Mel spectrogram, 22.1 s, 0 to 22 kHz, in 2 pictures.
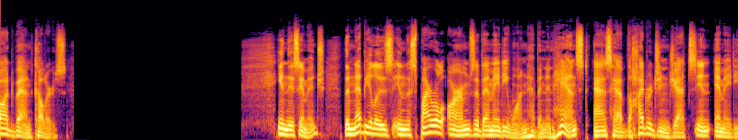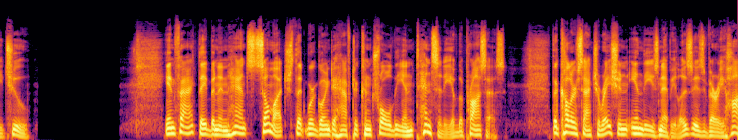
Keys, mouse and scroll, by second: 0.7 click, 2.7 click, 3.4 middle click, 4.5 scroll down 2, 5.4 middle click, 11.8 scroll up 1, 12.9 middle click, 14.3-15.4 middle drag, 16.1 scroll down 2, 16.8 middle click, 18.5 click, 19.1 middle click, 20.4-22.1 drag.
